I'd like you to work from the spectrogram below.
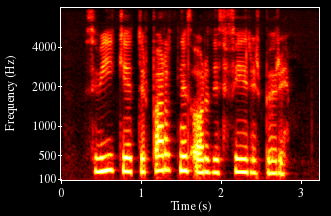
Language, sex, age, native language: Icelandic, female, 30-39, Icelandic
